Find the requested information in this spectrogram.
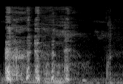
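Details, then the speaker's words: Cough from a woman outdoors beside a man who is smoking a cigar. "She cough, folks, as you can hear."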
